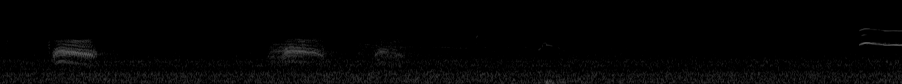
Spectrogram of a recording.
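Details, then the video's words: Red kites, a gathering of over 100 birds recorded on 23 November 2015 in East Northamptonshire; a few thin, drawn-out descending whistled calls spaced a couple of seconds apart over steady low background rumble. "100 Red Kites"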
